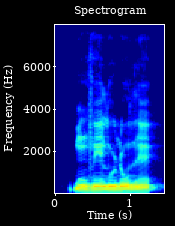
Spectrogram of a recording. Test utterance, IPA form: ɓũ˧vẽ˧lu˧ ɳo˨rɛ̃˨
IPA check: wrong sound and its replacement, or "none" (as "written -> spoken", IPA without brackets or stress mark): none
